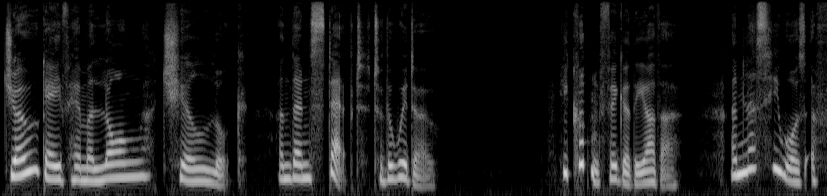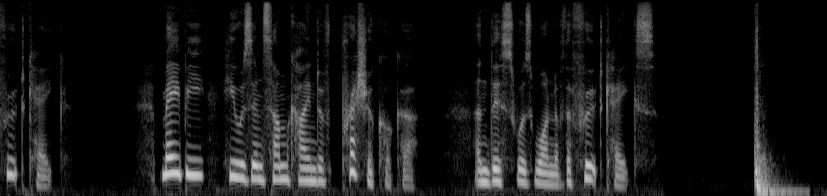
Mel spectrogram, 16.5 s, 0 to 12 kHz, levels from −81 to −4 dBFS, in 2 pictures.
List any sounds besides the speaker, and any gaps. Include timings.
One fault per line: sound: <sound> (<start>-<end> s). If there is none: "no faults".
sound: thud (15.8-16.4 s)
